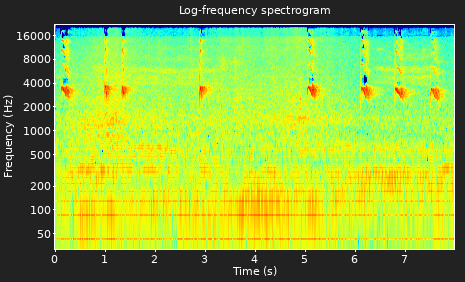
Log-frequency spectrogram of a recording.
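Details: A blue-winged leafbird, known locally as cucak cungkok and kept as a master bird for songbird training, sends out scattered sharp chips, some in quick pairs, over steady traffic-like rumble and noise.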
